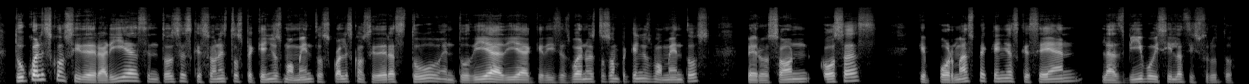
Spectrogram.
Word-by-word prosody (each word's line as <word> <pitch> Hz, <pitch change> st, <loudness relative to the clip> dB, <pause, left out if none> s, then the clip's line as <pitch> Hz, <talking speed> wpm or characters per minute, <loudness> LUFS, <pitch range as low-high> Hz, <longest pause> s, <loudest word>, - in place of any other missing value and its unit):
¿Tú 165 Hz, +1 st, +4 dB
cuáles 215 Hz, +5 st, +7 dB
considerarías 145 Hz, -, +2 dB
entonces, 125 Hz, +3 st, -3 dB
que -, -, -6 dB
son 125 Hz, +1 st, -2 dB
estos 140 Hz, -1 st, -4 dB
pequeños 125 Hz, +3 st, -1 dB
momentos? 115 Hz, +1 st, -2 dB
¿Cuáles 130 Hz, +2 st, 0 dB
consideras 110 Hz, +4 st, -1 dB
tú 140 Hz, +3 st, -3 dB
en 115 Hz, -5 st, -9 dB
tu 105 Hz, -1 st, -5 dB
día 125 Hz, +5 st, +7 dB
a 110 Hz, -, +7 dB
día?, 110 Hz, 0 st, +2 dB
que 100 Hz, +3 st, -7 dB
dices: 105 Hz, 0 st, -9 dB
"Bueno, 120 Hz, +2 st, +1 dB
estos 130 Hz, +2 st, -4 dB
son 140 Hz, 0 st, -3 dB
pequeños 140 Hz, 0 st, -5 dB
momentos, 115 Hz, +6 st, -3 dB, 0.3 s
pero 100 Hz, -1 st, -1 dB
son 120 Hz, +6 st, 0 dB
cosas 160 Hz, +6 st, +1 dB, 0.4 s
que -, -, -3 dB
por -, -, 0 dB
más -, -, +1 dB
pequeñas 145 Hz, 0 st, -2 dB
que -, -, -5 dB
sean 135 Hz, -, +2 dB, 0.2 s
las 100 Hz, -3 st, -1 dB
vivo 130 Hz, +4 st, -1 dB
y -, -, -2 dB
sí 125 Hz, -, -2 dB
las 120 Hz, -1 st, -4 dB
disfruto". 105 Hz, 0 st, -10 dB
125 Hz, 185 wpm, -25 LUFS, 110-140 Hz, 0.4 s, cuáles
